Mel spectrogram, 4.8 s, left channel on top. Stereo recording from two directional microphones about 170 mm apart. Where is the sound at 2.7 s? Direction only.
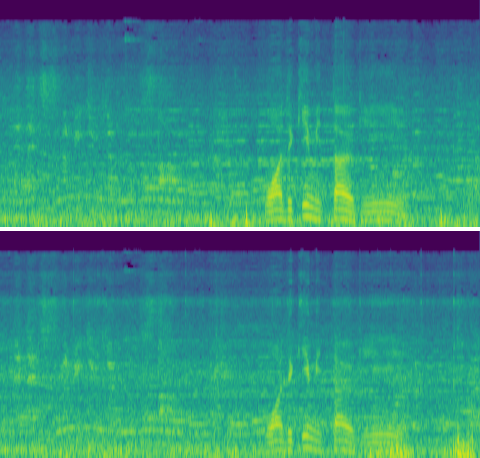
25° left (ahead or behind).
